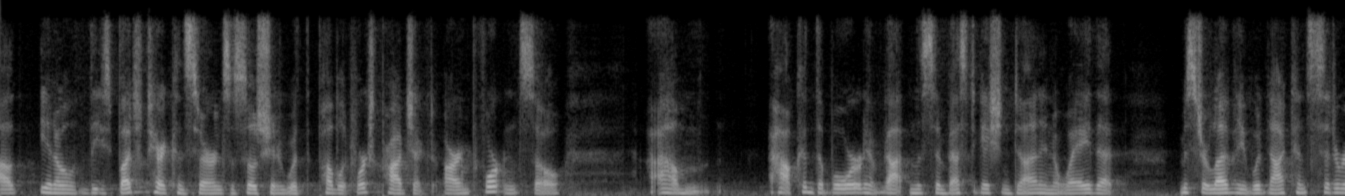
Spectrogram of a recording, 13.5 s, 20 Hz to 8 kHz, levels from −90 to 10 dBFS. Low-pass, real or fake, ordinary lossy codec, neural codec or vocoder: 7.2 kHz; fake; Opus, 64 kbps; codec, 16 kHz in and 24 kHz out, 0.8 kbps, FocalCodec, streaming, 65536 codes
